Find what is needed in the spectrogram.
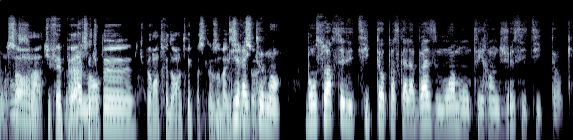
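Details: Adult speaker; normal voice.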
